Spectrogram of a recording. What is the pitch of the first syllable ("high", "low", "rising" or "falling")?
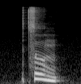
falling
